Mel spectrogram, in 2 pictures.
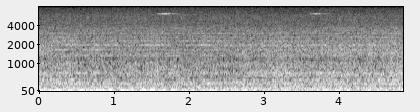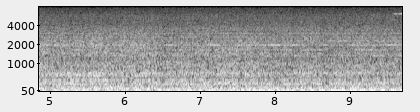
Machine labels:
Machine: fan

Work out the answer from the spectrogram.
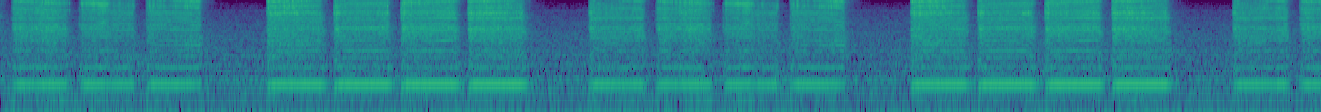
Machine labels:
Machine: slide rail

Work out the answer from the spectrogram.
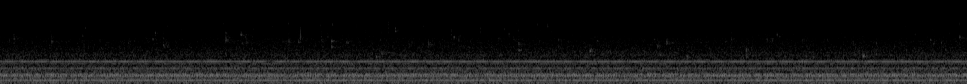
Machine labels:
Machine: pump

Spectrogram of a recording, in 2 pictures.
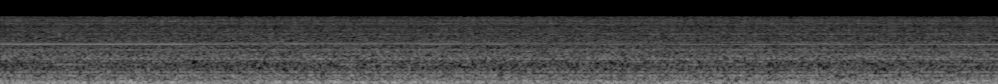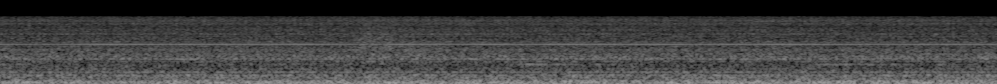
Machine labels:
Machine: pump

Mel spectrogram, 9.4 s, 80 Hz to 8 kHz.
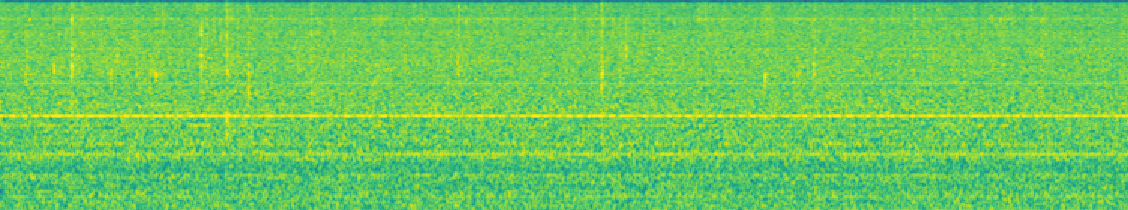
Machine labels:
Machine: pump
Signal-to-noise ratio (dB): -6 dB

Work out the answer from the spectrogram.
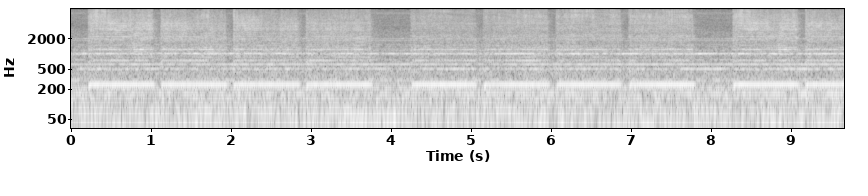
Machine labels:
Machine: slide rail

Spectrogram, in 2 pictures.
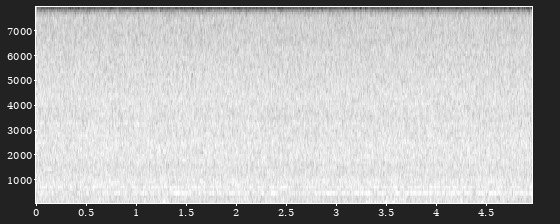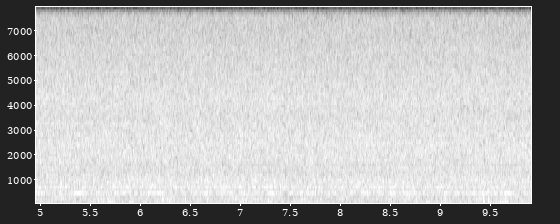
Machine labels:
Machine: fan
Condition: normal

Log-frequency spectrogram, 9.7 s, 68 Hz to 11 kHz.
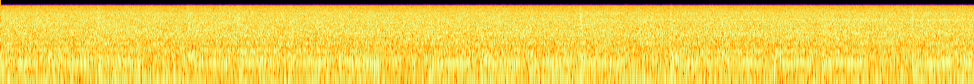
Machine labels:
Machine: slide rail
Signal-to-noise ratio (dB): 0 dB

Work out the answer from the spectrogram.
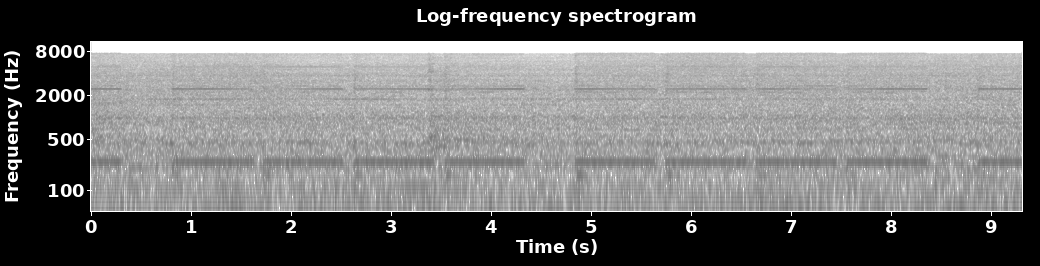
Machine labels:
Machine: slide rail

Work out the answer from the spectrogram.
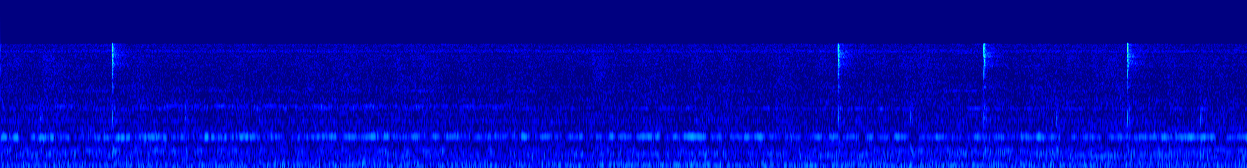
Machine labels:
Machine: valve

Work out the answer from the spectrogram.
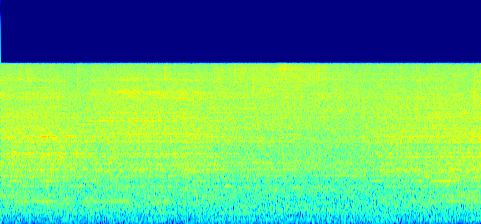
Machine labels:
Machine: pump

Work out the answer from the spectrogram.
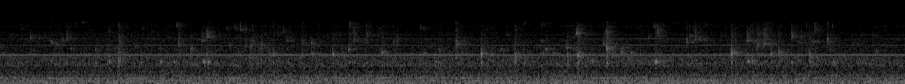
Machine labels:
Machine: pump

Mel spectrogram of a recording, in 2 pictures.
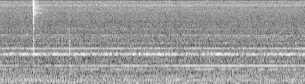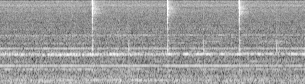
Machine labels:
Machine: valve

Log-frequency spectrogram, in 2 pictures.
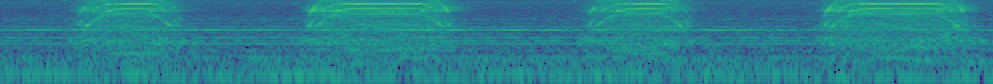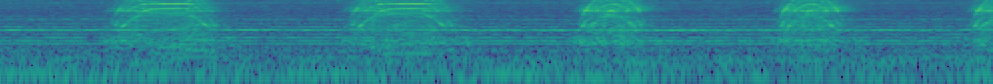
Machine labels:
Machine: slide rail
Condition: abnormal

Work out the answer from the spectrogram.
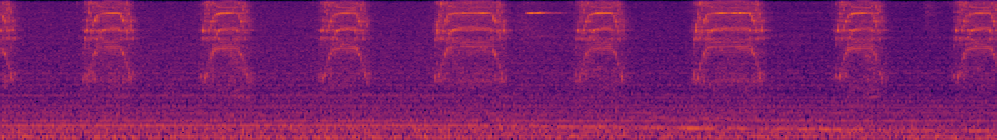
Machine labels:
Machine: slide rail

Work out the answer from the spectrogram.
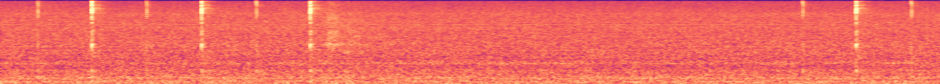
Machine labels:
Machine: valve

